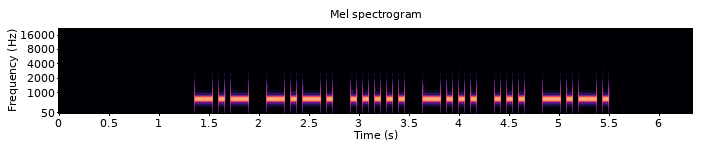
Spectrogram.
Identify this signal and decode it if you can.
Morse code, heard as a keyed tone, about 20 wpm, 700 Hz. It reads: KC5BSC
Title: USA Call Signs Repeated 3x 20wpm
